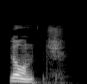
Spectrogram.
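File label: "launch", British English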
